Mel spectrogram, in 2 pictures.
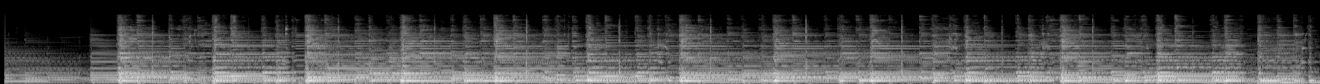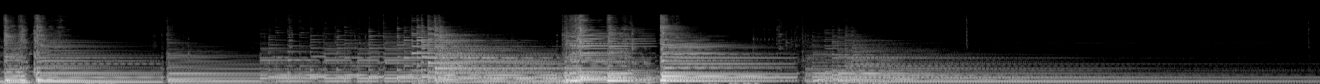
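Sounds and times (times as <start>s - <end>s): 
Latin flamenco guitar: 0.1s - 26.3s.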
